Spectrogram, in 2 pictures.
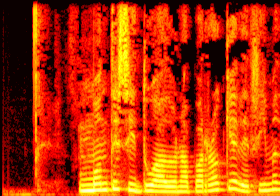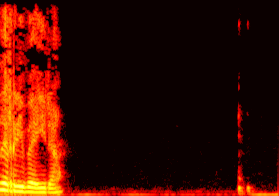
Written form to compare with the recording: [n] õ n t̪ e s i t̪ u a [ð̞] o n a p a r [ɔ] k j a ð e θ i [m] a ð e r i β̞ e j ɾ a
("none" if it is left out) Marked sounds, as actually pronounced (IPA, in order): m, ð̞, ɔ, m

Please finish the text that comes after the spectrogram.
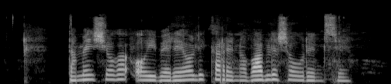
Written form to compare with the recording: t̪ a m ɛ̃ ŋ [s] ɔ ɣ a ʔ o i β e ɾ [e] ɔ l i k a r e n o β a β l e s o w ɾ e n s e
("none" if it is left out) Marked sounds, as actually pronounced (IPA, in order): ʃ, e

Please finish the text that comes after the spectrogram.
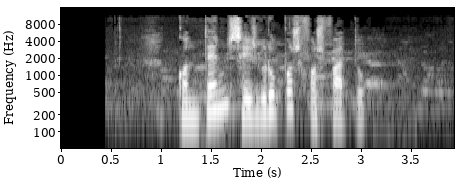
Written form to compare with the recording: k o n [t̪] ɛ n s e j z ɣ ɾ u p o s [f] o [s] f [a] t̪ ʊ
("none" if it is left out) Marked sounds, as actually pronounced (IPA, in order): t̪, f, s, a

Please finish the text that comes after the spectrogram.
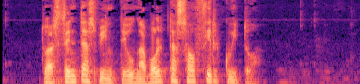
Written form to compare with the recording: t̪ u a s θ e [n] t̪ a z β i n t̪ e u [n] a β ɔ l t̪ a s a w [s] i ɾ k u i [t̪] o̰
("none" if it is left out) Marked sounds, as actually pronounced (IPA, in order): n, ŋ, θ, t̪

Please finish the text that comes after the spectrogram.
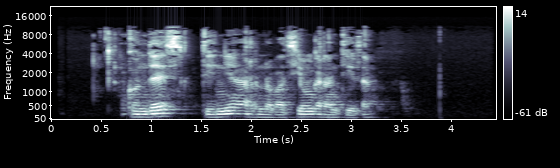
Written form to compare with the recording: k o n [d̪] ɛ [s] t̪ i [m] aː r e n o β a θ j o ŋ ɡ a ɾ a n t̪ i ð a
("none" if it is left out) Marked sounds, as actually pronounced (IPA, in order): d̪, θ, ɲ

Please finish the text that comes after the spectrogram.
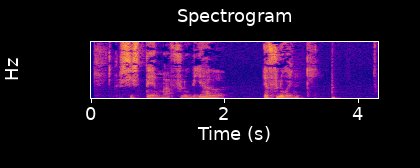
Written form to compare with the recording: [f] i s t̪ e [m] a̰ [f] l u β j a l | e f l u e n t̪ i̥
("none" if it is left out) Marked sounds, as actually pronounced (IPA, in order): s, m, f

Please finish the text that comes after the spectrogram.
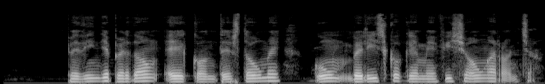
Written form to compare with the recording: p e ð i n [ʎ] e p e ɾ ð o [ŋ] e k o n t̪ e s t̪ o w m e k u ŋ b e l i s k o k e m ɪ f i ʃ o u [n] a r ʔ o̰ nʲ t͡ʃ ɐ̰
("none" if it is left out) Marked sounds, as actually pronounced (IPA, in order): ʎ, ŋ, ŋ

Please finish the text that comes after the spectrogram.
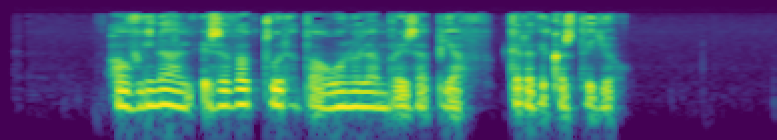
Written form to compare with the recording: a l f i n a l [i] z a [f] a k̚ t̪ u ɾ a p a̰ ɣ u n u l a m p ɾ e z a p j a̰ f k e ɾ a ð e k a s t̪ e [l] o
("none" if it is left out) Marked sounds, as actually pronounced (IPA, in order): e, f, ʎ

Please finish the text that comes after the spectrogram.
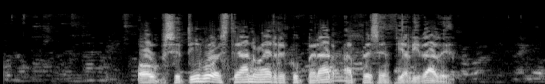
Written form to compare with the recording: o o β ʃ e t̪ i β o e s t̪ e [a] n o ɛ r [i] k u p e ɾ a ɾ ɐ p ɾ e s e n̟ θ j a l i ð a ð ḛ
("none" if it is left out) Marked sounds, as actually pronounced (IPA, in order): a, e

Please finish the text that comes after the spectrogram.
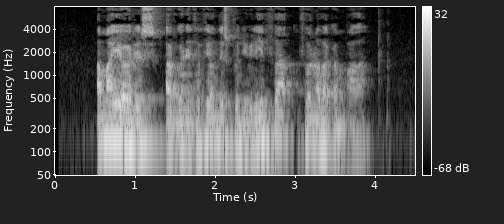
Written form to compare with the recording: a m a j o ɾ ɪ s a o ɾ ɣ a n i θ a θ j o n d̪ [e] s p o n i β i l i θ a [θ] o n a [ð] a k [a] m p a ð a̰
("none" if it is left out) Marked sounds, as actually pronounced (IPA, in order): i, θ, ð, a

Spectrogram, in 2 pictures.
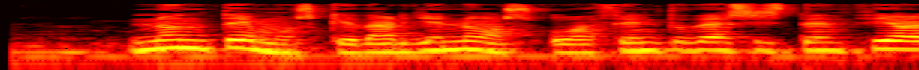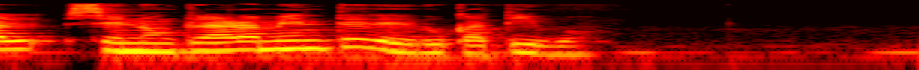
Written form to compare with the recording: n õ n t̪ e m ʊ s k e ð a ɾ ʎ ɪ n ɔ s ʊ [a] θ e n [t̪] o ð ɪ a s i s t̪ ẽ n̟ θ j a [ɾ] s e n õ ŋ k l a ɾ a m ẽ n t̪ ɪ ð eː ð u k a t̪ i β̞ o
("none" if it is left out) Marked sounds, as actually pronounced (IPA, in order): a, t̪, l

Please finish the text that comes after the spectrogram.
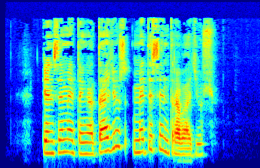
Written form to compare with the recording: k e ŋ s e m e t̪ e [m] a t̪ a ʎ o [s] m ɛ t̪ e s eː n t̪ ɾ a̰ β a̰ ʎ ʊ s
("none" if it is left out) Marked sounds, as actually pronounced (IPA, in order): ŋ, s

